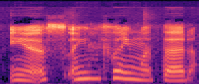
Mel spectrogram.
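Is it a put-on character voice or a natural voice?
natural. It is said in the speaker's natural voice.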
